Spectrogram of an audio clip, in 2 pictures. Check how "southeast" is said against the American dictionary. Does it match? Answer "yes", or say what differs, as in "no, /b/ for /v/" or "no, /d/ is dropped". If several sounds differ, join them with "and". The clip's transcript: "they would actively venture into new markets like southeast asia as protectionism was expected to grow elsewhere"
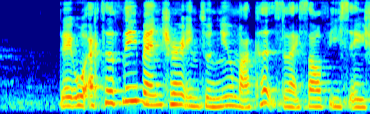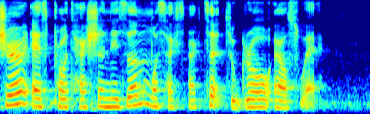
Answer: yes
